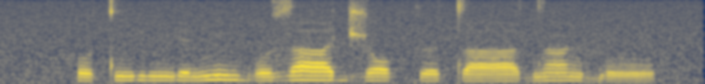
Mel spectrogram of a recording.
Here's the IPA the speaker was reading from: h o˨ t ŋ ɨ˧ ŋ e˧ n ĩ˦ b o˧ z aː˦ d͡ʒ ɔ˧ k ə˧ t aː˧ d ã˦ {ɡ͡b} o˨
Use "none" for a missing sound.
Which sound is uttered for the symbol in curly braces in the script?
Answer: ɡ͡b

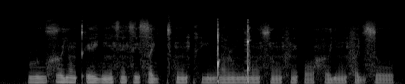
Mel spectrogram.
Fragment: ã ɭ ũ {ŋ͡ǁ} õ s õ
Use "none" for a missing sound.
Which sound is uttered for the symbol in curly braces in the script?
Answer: ŋ͡ǃ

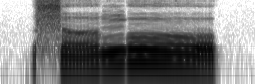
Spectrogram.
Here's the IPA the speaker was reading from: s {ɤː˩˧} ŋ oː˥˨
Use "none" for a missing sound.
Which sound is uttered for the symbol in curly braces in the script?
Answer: ɤː˩˧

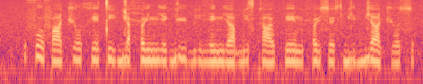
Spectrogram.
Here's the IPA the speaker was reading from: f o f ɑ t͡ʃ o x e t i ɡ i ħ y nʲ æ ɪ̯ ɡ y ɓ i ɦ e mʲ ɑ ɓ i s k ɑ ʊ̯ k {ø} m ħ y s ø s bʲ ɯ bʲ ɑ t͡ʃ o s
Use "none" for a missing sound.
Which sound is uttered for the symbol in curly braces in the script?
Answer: e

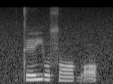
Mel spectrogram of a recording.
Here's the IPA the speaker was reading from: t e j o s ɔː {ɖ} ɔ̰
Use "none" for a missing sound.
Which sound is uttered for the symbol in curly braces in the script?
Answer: ɡ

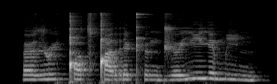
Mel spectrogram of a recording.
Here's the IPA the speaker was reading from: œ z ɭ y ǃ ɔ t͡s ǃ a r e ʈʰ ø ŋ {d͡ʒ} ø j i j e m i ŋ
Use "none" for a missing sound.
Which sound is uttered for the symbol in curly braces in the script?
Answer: d͡ʒ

